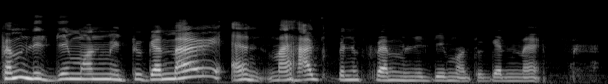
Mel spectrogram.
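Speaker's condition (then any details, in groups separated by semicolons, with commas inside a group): Cerebral palsy; born in Greece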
